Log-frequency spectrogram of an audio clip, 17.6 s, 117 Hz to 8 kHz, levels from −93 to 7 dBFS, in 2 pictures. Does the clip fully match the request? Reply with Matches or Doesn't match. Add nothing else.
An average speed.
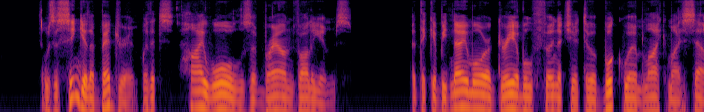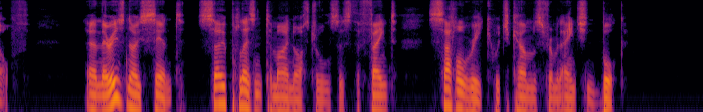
Matches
